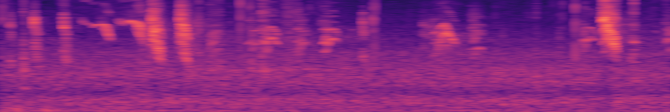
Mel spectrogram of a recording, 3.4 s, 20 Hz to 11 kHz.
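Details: Sparrows gathering to be fed on the way to a Tenmangu shrine, 19 April 2024; sharp bouncing chirps and short twittering notes, scattered across three seconds over faint ambient noise.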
